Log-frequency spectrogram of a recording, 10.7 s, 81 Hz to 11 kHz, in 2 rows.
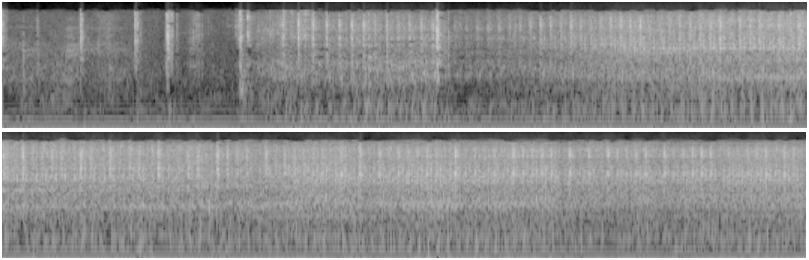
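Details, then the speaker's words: Champion lawn mower with a Tecumseh Advantage 3.5 hp engine, reportedly never had an oil change, knocking badly: loud irregular metallic knock over harsh clatter. Rod knock is suspected. "powered by a techy advantage or Tey Advantage 35 but 3.5 horsepower and um it's knocking quite badly I'll just uh show you hang on"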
